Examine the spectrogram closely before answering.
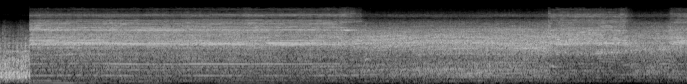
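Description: Power tool grinding a 304 stainless steel flat strip: a loud, steady, high-pitched grinding hiss that sets in sharply just after the start, its top edge easing off for a couple of seconds in the middle.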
